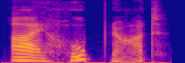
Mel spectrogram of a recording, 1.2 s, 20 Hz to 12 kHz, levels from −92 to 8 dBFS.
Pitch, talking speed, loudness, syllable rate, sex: 160 Hz, 145 wpm, -18 LUFS, 3.4 syllables/s, female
